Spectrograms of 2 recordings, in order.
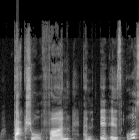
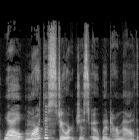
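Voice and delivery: ordinary talk, nothing marked

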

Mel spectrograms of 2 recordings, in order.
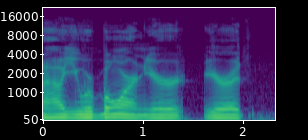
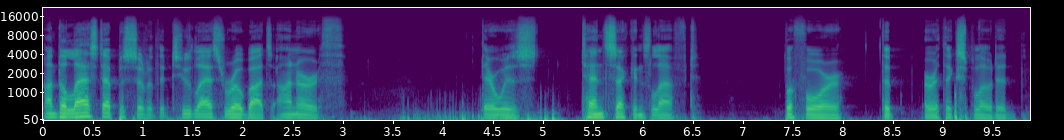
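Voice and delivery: movie trailer narrator. Acted. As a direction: announce the epic tale.

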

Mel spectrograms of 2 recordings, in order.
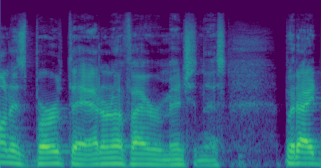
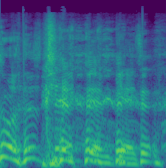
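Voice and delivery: laughing quote; 6 semitones higher, slower than usual. Retold or imitated. Quoting Sonny, laughing.

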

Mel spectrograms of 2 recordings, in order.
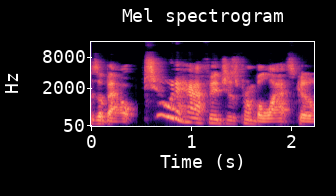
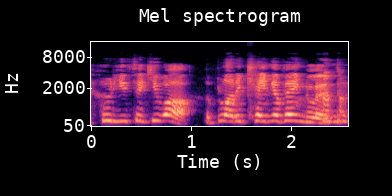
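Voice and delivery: high outraged shout; indignant royal yell; freaking out; 10 semitones higher, 3 dB louder than usual. Retold or imitated. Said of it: "freaking out".

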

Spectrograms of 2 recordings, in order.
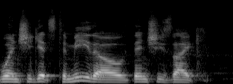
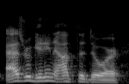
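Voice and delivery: ordinary talk

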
